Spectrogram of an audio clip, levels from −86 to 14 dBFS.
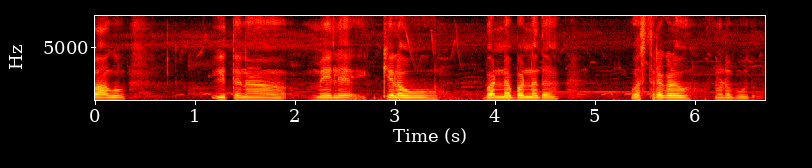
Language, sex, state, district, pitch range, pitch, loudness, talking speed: Kannada, male, Karnataka, Koppal, 165-175 Hz, 170 Hz, -19 LUFS, 70 wpm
